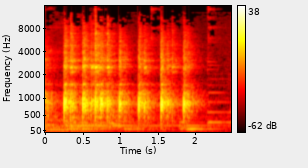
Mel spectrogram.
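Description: An egg being tapped again and again against the rim of a bowl, about ten quick light knocks in two seconds. The shell is hard to crack and is not breaking yet.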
